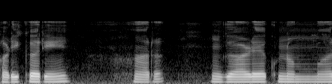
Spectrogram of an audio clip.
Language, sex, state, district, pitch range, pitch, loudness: Garhwali, male, Uttarakhand, Uttarkashi, 120-125 Hz, 120 Hz, -16 LUFS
